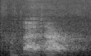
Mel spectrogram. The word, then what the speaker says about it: Thyatira: Thyatira.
